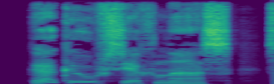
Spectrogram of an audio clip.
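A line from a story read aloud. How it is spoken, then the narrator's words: Plain. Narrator (Russian): сказал Алекс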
